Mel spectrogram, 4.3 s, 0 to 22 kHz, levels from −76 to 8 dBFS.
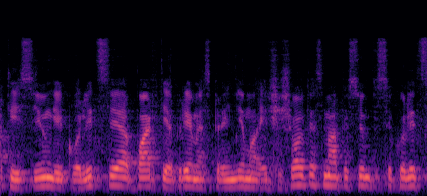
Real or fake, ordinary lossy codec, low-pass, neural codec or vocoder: fake; MP3, 64 kbps; 10.8 kHz; codec, 44.1 kHz, 7.8 kbps, Pupu-Codec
